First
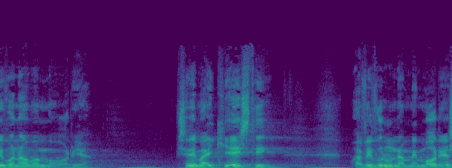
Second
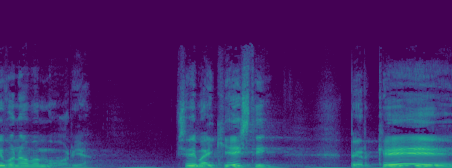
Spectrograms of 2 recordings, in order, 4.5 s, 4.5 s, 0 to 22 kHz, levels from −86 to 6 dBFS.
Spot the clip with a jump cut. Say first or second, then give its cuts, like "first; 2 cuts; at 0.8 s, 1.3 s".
first; 1 cut; at 3.5 s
